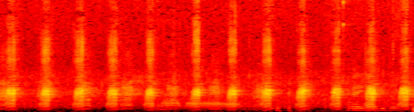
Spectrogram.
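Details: Excited hooded merganser vocalizing as it swims: a continuous series of brief, harsh, rasping calls about twice per second, fairly regular, with a soft lower humming tone in the middle and near the end.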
